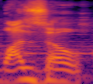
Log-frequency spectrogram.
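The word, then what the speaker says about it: oiseau: even is which is French for bird is pronounced wazo wow the French language in fur too same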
